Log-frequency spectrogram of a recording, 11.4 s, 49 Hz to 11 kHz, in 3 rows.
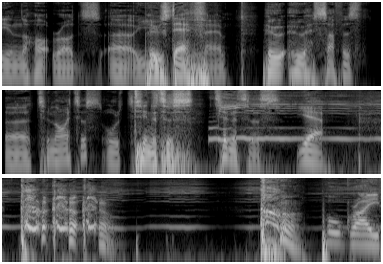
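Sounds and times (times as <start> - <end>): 
speech: 0.0 - 9.0, 10.3 - 11.3
mosquito whine: 5.9 - 11.3
person coughing or clearing throat: 7.6 - 8.8, 10.2 - 10.6.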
